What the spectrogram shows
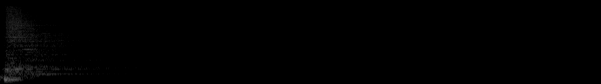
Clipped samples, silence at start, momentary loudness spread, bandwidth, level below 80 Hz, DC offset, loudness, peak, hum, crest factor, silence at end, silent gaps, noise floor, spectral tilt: under 0.1%; 0 s; 20 LU; 16 kHz; under -90 dBFS; under 0.1%; -52 LUFS; -36 dBFS; none; 24 dB; 3.5 s; none; under -90 dBFS; -1.5 dB/octave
